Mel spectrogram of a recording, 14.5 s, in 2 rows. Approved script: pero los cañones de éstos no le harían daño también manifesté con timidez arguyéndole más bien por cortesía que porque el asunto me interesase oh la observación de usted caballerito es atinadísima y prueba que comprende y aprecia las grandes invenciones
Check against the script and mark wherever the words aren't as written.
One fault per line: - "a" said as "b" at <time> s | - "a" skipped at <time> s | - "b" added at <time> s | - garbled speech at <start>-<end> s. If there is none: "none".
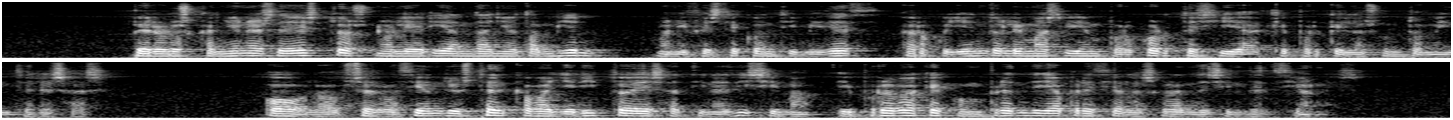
none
